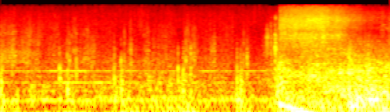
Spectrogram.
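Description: Men's footsteps walk steadily to a facility entrance for a few seconds, then automatic doors slide open with a loud motorized whir that drops in pitch over a broad, airy hiss that continues to the end.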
